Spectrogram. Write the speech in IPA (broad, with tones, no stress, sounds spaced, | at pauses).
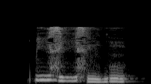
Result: k͡p iː˦ z iː˧ s ĩ˨ b ũ˧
